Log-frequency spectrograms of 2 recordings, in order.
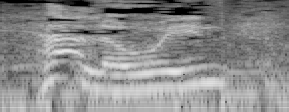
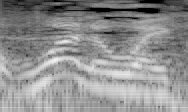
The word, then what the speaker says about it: Halloween: Halloween se pronuncia Halloween y es en perfecto inglés. Y no Wallaway, como tú dices.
